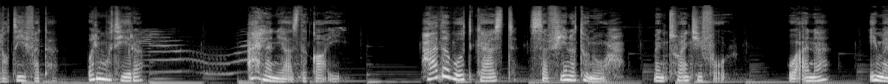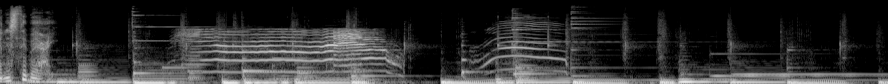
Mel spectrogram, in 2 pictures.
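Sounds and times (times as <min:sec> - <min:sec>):
speech: 0:00.0 - 0:01.6, 0:02.6 - 0:03.5, 0:04.2 - 0:09.8
cat meowing: 0:01.3 - 0:02.7, 0:10.6 - 0:14.6
soft music with light chiming tones: 0:05.8 - 0:07.4, 0:10.1 - 0:11.6, 0:13.9 - 0:17.7.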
